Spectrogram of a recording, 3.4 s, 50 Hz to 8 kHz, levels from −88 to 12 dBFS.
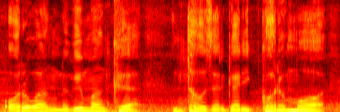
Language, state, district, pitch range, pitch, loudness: Kokborok, Tripura, West Tripura, 120-175 Hz, 140 Hz, -14 LUFS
